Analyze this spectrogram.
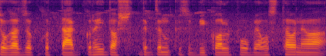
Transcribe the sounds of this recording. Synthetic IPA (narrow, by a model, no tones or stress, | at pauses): oɡad͡ʒoɡkɔt̪aɡɾɔɦid̪ɔʃɔ̥kd̪ek̚d͡ʒɔnɔkit͡ʃʰubikɔlpobjɔbɔst̪ʰaɔneba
